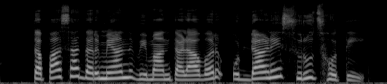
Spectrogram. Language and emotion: Marathi, neutral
